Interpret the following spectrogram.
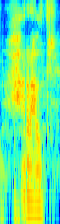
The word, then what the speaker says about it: Harald: If I were a Viking, I would probably call him Harald, something like that.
